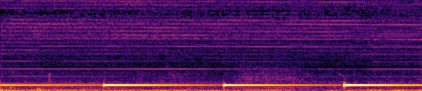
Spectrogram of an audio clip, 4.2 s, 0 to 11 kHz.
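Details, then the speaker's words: 2.8 Duramax Canyon/Colorado after fuel filter change, key on before start, heard in cab: thin steady whine with faint ticks about once a second, growing louder as lift pump fills filter housing and builds pressure; normal priming. "so we have a pretty consistent wine and now it's getting [Music] louder it's continuing to make this noise where it's it's filling that housing and now you can hear it's starting to build pressure"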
